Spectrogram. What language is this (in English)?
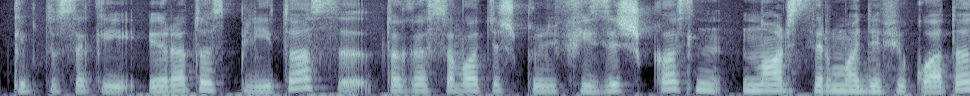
Lithuanian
